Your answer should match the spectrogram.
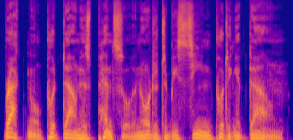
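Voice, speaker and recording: A man narrating a detective story in a measured, dry, formal storytelling manner. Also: very deep voice, very animated, husky, no room sound. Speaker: audiobook narrator.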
